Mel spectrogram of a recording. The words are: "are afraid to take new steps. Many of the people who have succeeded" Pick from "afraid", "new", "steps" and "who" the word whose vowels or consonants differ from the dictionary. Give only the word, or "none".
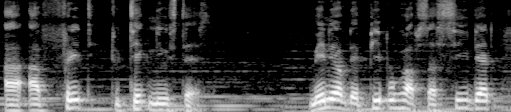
steps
